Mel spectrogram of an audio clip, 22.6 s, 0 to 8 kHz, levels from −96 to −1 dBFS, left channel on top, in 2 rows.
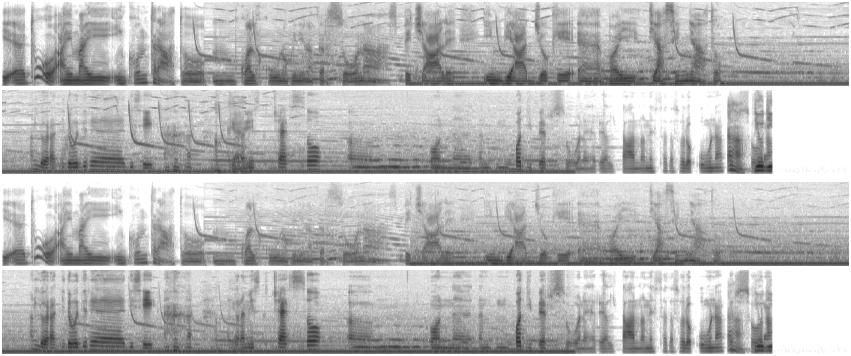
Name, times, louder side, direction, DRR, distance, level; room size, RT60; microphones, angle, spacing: voice 1, 0.0-9.6 14.1-14.7 21.0-21.6, left 5 dB, 45° left, 0.3 m, -30 dB
sound 1, 2.5-15.3, left 3 dB, 75° left, 4.0 m, -46 dB
sound 2, 2.7-19.3, left 1 dB, 10° left, 0.8 m, -40 dB
sound 3, 5.4-19.0, right 4 dB, 75° right, 0.6 m, -33 dB
voice 2, 11.7-15.6 15.9-16.7 17.0-20.0 20.3-21.6, right 3 dB, 55° right, 1.3 m, -31 dB
head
